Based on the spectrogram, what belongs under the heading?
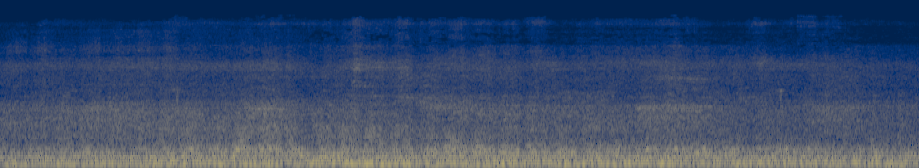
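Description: Double-stack intermodal freight train's loaded well cars rolling past: a steady low rumble of steel wheels on the rails.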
